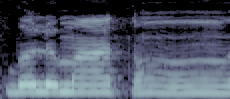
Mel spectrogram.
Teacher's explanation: फ़ीही ज़ुलुमातुन, ज़ुलुमातुन वाव आ रहा है आगे, उस पर तजदीद है, यहाँ पे हम इदगाम करेंगे, इदगाम बिलगुन्ना करेंगे, नाक में आवाज़ लेके जाएंगे, और नून तनवीन की जो आवाज़ है ता पर नून दो पेश है, इसको हम मिलाएंगे वाव से।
